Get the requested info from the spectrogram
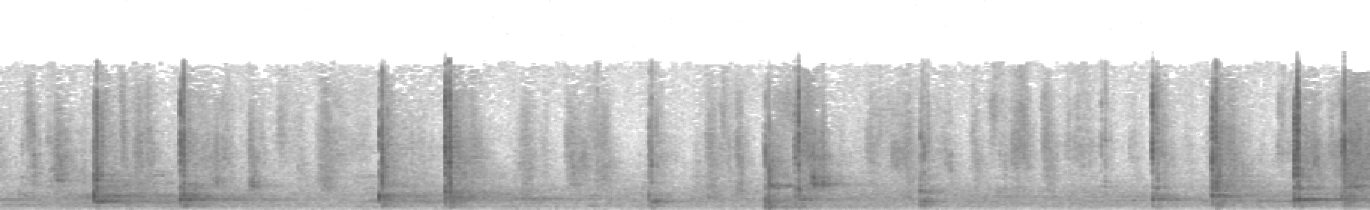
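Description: A pickleball rally: about ten sharp pops at uneven intervals from paddles striking the hollow plastic ball and the ball bouncing on the court, some in quick pairs during volley exchanges.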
